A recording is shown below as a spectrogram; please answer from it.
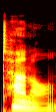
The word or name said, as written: tunnel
